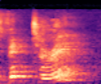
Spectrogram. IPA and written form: ˈvɪktəri (victory)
